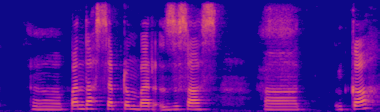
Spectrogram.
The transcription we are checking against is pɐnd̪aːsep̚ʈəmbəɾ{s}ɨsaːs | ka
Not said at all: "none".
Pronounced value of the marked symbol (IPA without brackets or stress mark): z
